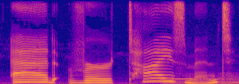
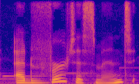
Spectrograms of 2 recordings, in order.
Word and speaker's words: advertisement: Advertisement stresses differently in each accent, closer to advertisement in American English versus advertisement in British English.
